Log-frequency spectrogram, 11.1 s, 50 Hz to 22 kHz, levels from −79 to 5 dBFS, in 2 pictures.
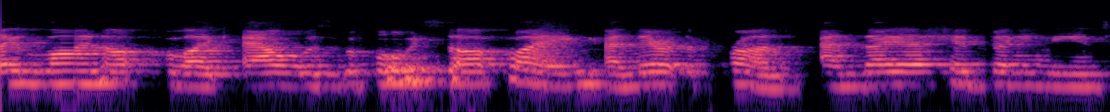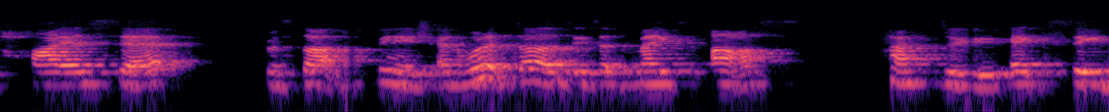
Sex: female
